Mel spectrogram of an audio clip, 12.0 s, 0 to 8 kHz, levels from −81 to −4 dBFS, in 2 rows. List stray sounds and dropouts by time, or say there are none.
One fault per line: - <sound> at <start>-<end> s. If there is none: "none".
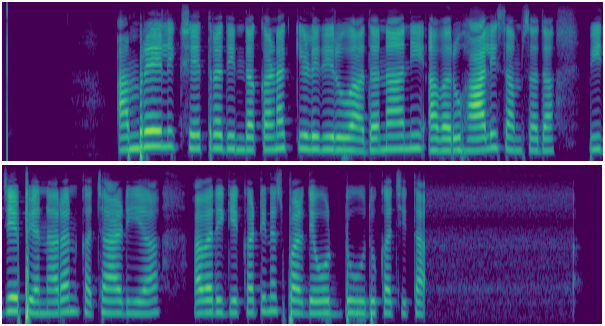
none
